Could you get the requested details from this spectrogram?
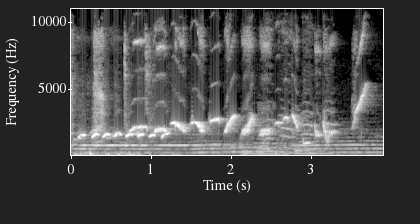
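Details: White-rumped shama singing a fast sequence of bright whistled notes that climb gradually in pitch, then break into varied slurred phrases and a high upward sweep, with a constant low hum underneath.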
